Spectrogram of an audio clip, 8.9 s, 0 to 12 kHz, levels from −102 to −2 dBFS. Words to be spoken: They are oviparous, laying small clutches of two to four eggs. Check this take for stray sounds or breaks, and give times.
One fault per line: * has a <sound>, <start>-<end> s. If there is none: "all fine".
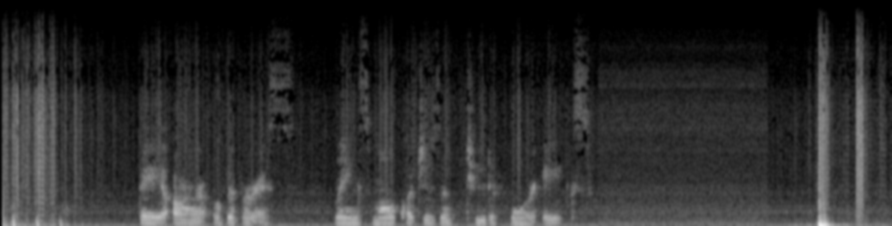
all fine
